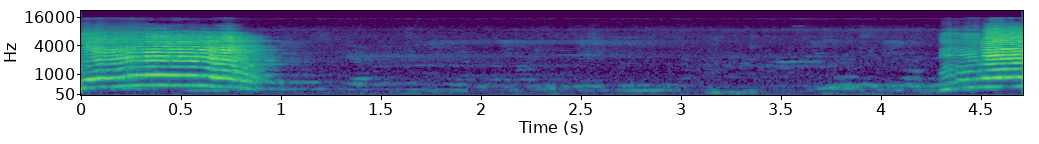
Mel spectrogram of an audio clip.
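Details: Goat letting out one long wavering bleat, then near silence with faint background sounds before a second bleat begins rising at the end.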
